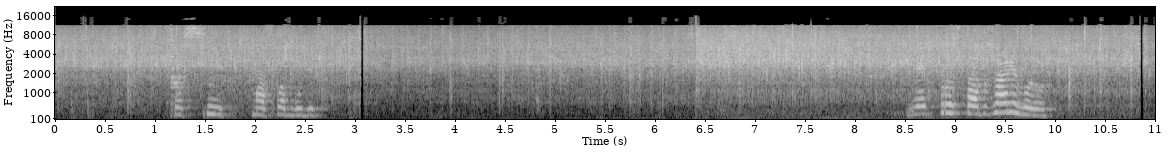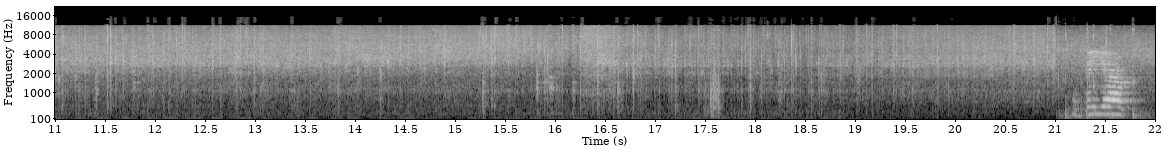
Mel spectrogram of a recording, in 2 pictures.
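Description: Meatballs sizzle steadily in a hot frying pan.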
